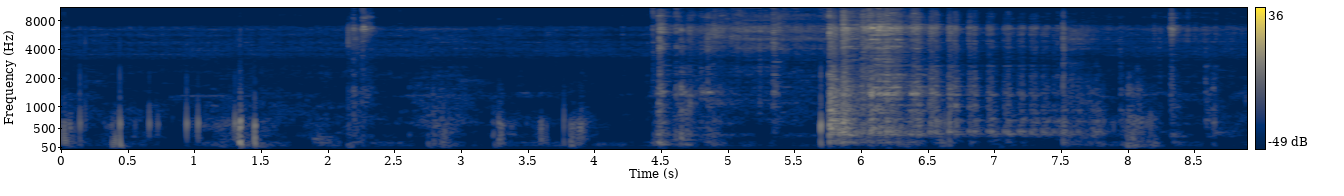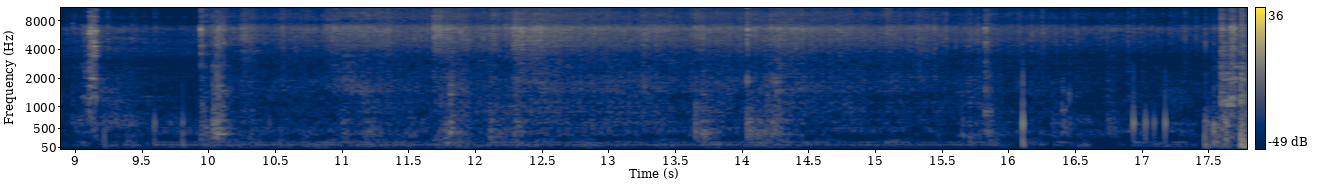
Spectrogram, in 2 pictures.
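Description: Rava upma being stirred in a pan after the lid comes off: irregular scraping and clacking strokes with a soft sizzle beneath, sparse at first, then busier and louder, close by.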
